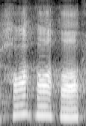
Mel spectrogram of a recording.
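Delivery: teacher shows the crowd hearty heart laughter, ha ha ha; hearty laugh demo. Shown as a demonstration. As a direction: open chest ha ha ha. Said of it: "hearty laughter".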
